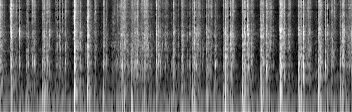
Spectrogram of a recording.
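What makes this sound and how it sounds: A black plastic tenkeyless keyboard, held vertically, is tapped quickly on its keys with the fingertips. The result is a rapid, uneven stream of dry, bright plastic clicks, each dying away almost at once, over a faint steady low hum.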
